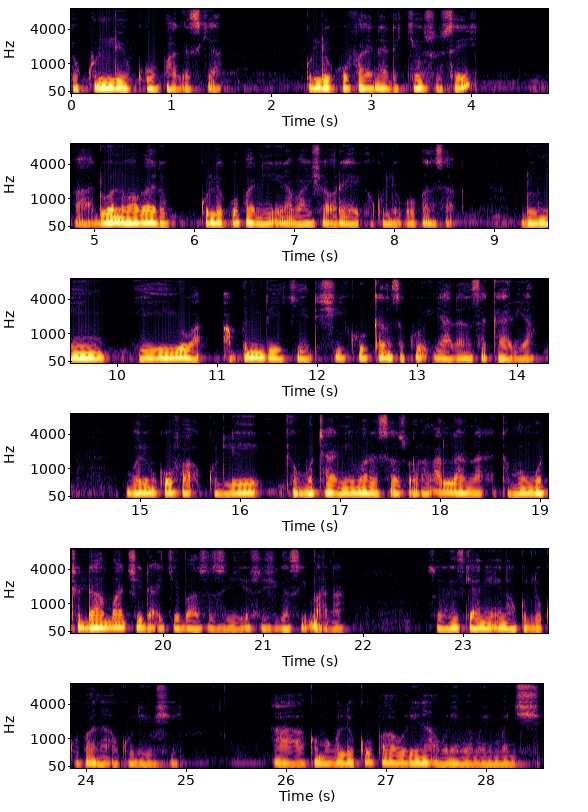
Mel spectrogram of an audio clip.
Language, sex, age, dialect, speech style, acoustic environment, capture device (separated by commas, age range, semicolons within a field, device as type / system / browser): Hausa, male, 25-34, Nigeria - Kano, excited; focused, people talking; nature, mobile / Linux / Chrome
